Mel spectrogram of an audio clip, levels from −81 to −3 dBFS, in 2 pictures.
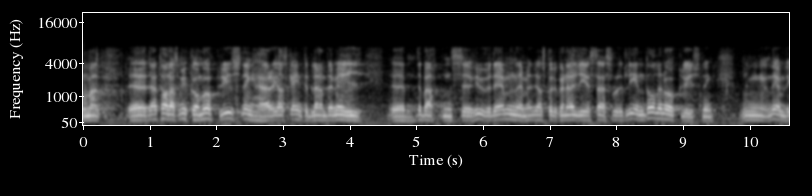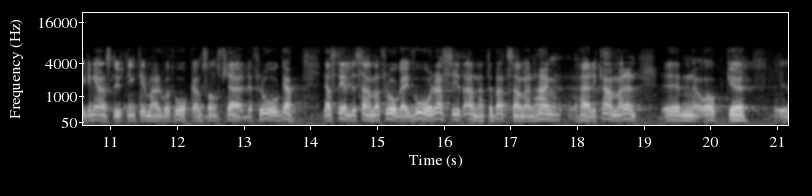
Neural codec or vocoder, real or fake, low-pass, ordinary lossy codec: codec, 16 kHz, 4 kbps, X-Codec, HuBERT features, trained on general audio; fake; 7.2 kHz; none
